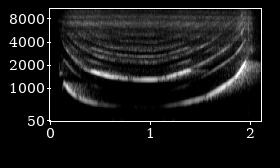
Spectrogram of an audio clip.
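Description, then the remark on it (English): A slide whistle swoops down in pitch and then glides steadily back up to a bright, high squeal, one continuous two-second tone with no talking. “Do you legit have a slide whistle for that right now?”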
